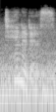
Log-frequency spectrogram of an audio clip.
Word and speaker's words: tinnitus: It's pronounced tinnitus for the ringing in the ears.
